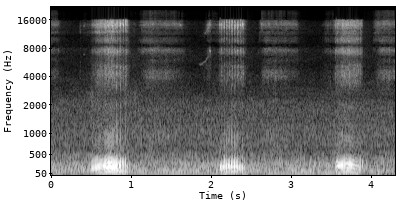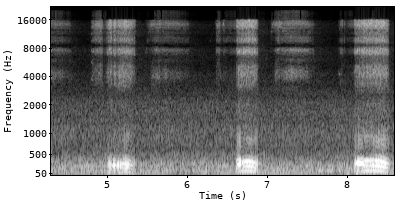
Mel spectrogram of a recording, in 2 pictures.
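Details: Sleeping dog snoring: regular rough snorts, six in about eight seconds (roughly 40 a minute), over quiet room noise while another dog refuses to lie down.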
